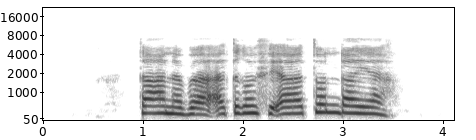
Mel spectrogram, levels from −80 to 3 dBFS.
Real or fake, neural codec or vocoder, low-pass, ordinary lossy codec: fake; vocoder, 22.05 kHz, 80 mel bands, WaveNeXt; 7.2 kHz; MP3, 64 kbps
